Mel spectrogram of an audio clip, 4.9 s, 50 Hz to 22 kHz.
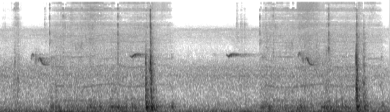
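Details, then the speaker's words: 1998 Ford Ranger wiper motor running with a squeak and sharp clunk about every two and a half seconds, once per sweep; linkage clip had popped off, bent back into place and wipers then worked. "Oh, that noise sounds horrible. Oh, well, let me figure out what's going on there. All right, guys. So, uh I was able to bend this that clip back into place. Basically, the clip popped off."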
